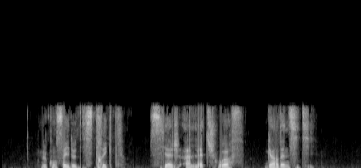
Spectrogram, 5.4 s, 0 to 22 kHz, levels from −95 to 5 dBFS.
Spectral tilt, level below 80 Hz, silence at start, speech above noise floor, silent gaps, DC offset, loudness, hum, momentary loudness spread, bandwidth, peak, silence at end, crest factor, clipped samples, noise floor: -3.5 dB/octave; -54 dBFS; 0.6 s; 51 dB; none; under 0.1%; -21 LUFS; none; 15 LU; 8.6 kHz; -2 dBFS; 0.75 s; 22 dB; under 0.1%; -73 dBFS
